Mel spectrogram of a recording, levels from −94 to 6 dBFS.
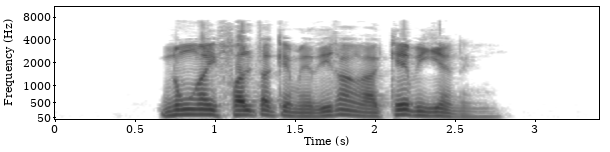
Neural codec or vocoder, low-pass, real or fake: none; 7.2 kHz; real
